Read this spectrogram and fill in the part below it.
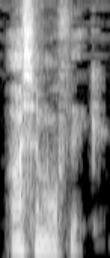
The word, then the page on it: isomorphic: Australian English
